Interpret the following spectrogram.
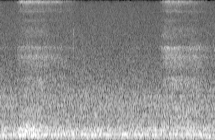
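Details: Soft, steady snoring breaths with a faint rattle under constant room hiss: snoring.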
